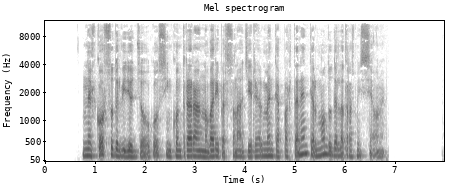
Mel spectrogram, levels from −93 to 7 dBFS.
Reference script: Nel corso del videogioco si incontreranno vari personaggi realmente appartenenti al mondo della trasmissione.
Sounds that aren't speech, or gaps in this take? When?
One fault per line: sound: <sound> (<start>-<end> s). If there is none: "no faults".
no faults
